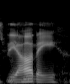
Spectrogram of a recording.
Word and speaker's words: Castellani: I think it's, Castellani.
